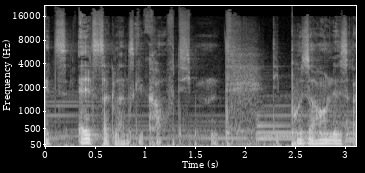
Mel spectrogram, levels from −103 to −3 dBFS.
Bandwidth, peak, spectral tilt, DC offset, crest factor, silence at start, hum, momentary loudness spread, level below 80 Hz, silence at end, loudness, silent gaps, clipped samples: 20 kHz; -6 dBFS; -5 dB/octave; under 0.1%; 18 dB; 0 s; none; 13 LU; -36 dBFS; 0 s; -26 LUFS; none; under 0.1%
